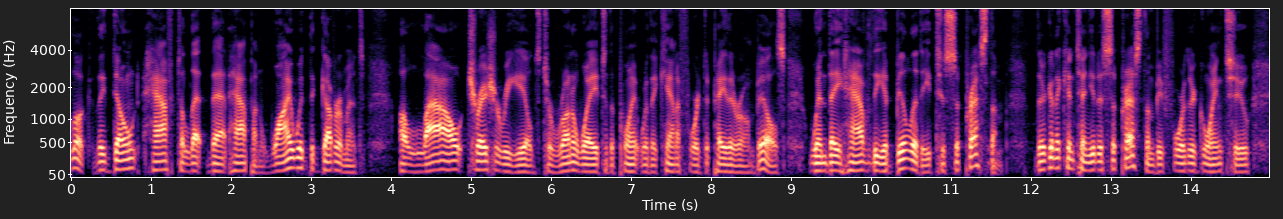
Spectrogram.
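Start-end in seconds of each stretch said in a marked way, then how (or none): none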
